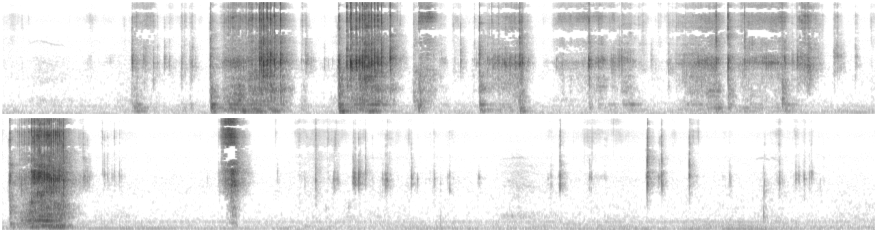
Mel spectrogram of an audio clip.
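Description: Hard plastic handled on a table: a gachapon capsule and a miniature toy car scraping and clattering in a run of rattles, then one sharp clack, then scattered light clicks.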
